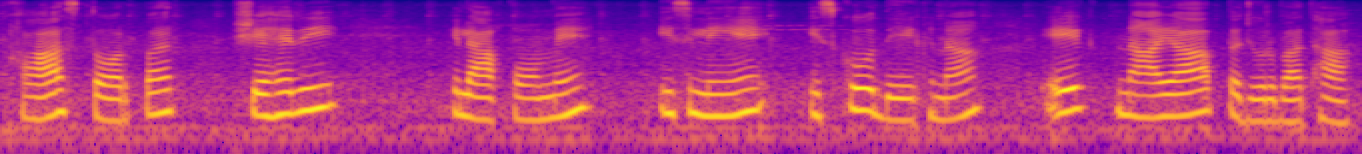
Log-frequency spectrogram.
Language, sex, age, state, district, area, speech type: Urdu, female, 45-60, Delhi, North East Delhi, urban, spontaneous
